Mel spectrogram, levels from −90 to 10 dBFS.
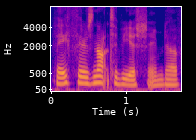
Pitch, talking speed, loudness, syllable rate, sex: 165 Hz, 240 wpm, -19 LUFS, 5.7 syllables/s, female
